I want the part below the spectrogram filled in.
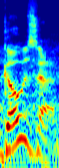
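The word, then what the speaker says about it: Gose: River goes ax matt is pronounced Gaza Gaza bozhe Gaza is like it's kind of a wheat beer apparently oh that's nice I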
